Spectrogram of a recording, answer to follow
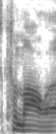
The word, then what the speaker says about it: Kamala: Kamala. And now she wants to destroy our country. Of course, once again, pronouncing her name incorrectly, it is Kamala, of course.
